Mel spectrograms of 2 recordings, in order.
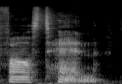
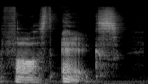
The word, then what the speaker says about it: Fast X: They said, this film's title is pronounced Fast 10. It is not Fast X.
